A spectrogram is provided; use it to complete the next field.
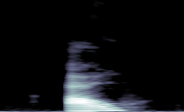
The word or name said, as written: af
